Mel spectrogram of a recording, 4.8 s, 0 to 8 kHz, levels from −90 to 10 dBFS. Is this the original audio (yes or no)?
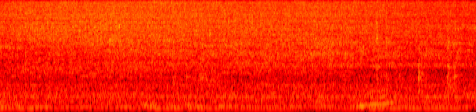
yes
